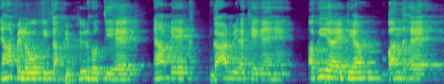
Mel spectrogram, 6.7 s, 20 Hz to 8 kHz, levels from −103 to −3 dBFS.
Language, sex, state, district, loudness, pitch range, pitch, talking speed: Hindi, male, Bihar, Saran, -15 LUFS, 145-170 Hz, 160 Hz, 190 wpm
